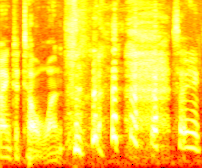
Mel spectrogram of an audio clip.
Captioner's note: laughter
